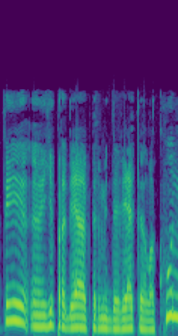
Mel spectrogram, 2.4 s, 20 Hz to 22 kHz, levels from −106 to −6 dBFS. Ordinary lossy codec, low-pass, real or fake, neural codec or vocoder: AAC, 32 kbps; 7.2 kHz; fake; codec, 16 kHz, 16 kbps, FunCodec, trained on Chinese and English, 50 frames a second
